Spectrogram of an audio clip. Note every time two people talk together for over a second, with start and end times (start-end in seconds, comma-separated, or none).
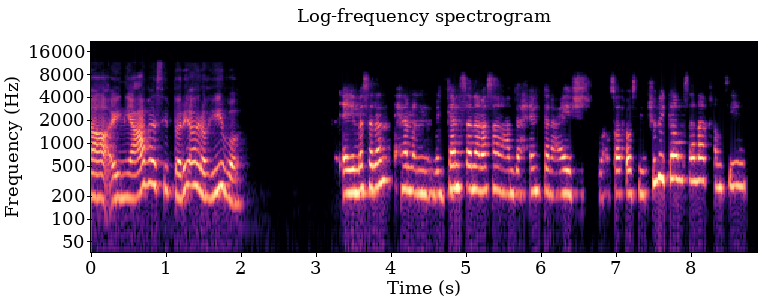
none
